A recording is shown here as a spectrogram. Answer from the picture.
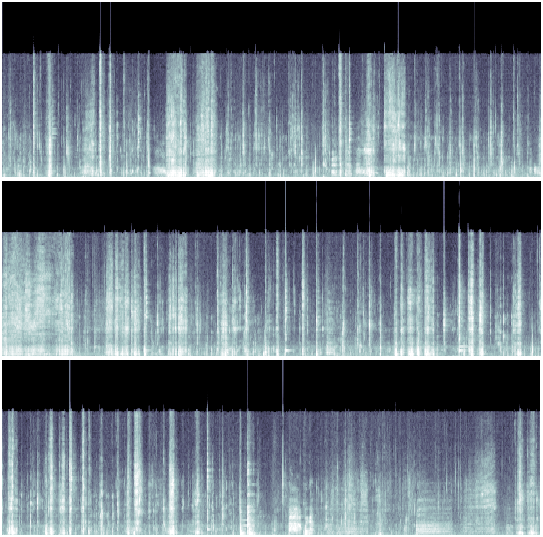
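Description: Close-miked eating of braised fish: chewing, biting and sucking at the flesh, with many quick wet clicks and bursts of crunching throughout.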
